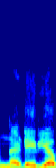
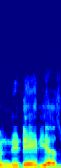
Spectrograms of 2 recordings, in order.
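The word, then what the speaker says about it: Cnidaria: जिसको हम नाइडेरिया बोलते हैं। सी साइलेंट रहेगा बेटा, तो इनको निडेरियाज बोलते हैं, एन आई से शुरू करेंगे, या इनको सीलेंट्रेटास भी बोला जाता है।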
